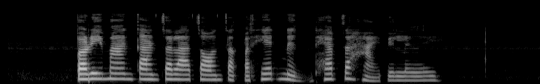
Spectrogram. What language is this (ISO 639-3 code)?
tha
